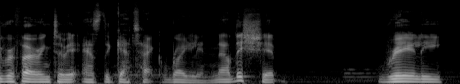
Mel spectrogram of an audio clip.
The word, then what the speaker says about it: Gatac: The Gatac Railen, if that's how you say it.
